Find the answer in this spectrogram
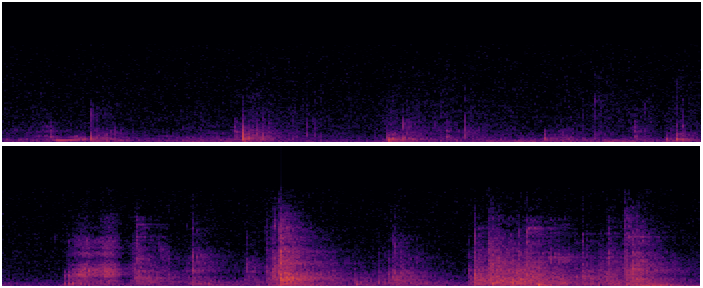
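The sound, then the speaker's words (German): A door in a house is closed and locked, heard as a series of wooden knocks, clunks and scrapes at uneven intervals, growing louder toward the end, with no talk. “Wir müssen abschließen wegen all der Möbel hier.”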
